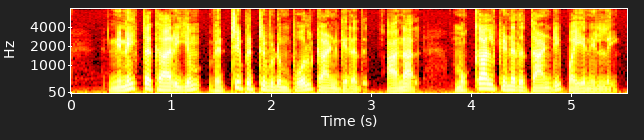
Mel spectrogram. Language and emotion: Tamil, neutral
